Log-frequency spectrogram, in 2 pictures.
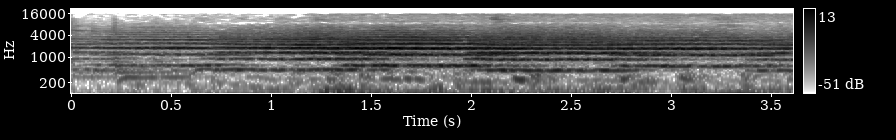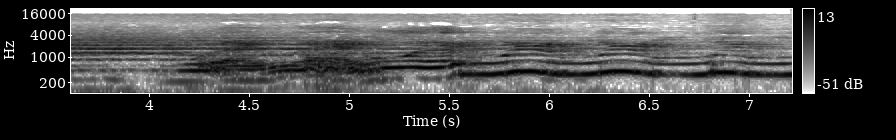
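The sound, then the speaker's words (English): An emergency vehicle siren wails loudly and steadily, then a dog in Germany howls along, its wavering pitch imitating the siren's rising and falling tone until the end. “Okay, so this dog in Germany hears the siren of an emergency vehicle and then does a pretty good job of imitating it.”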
